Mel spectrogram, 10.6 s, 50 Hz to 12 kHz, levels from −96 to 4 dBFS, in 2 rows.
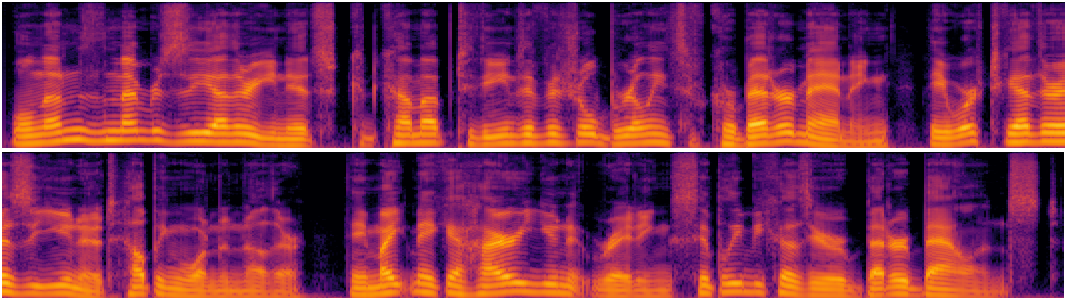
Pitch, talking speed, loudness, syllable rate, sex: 120 Hz, 235 wpm, -19 LUFS, 7.0 syllables/s, male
